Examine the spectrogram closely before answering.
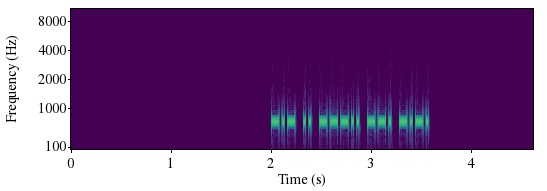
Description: Morse code, heard as a keyed tone, about 46 wpm, 700 Hz. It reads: KI8GC
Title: USA Call Signs - 5 Characters - Repeated 3x - 45wpm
